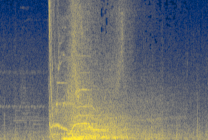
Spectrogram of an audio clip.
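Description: A strong gust of wind roars upward, then fades.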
